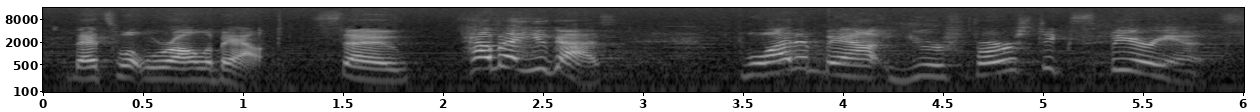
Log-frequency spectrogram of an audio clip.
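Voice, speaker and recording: A high-pitched woman with an Appalachian accent, very wide pitch swings and long, frequent pauses, over noticeable background noise. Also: fairly slow pace. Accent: Appalachian country. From Central Appalachia. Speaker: talk show host. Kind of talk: casual chat.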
